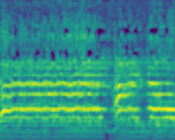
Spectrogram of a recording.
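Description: Southern gospel male quartet singing long held notes in close harmony over accompaniment, moving to a new chord about one and a half seconds in.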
